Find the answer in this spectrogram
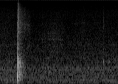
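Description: A single sharp click as the plastic cap snaps off a can of Pure Silk shaving cream.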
